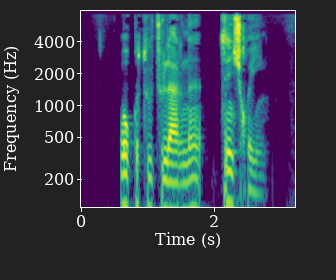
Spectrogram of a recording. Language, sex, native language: Uzbek, male, Uzbek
